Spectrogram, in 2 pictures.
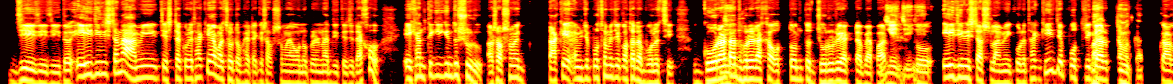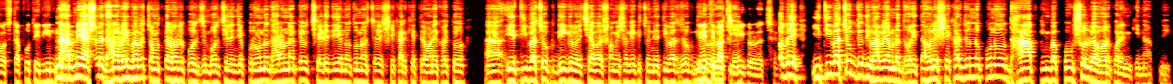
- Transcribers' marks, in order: none
- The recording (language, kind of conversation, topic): Bengali, podcast, আপনি কীভাবে পুরনো ধারণা ছেড়ে নতুন কিছু শিখেন?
